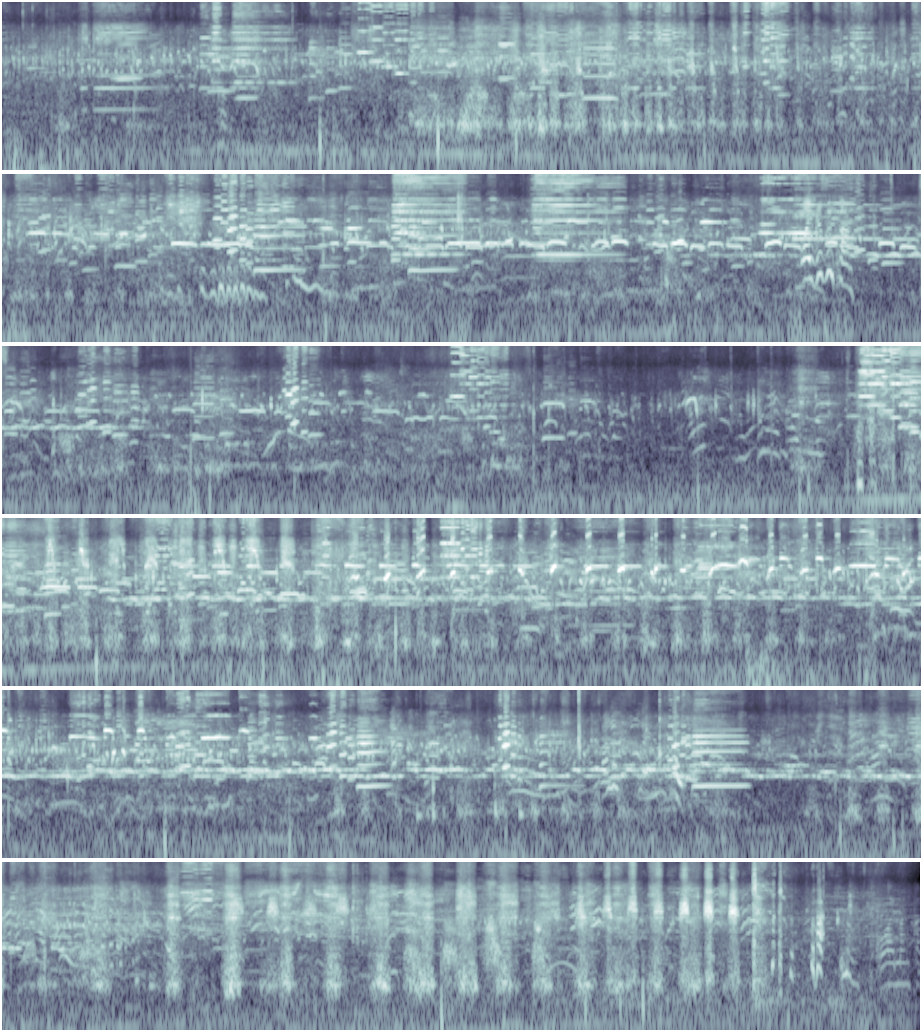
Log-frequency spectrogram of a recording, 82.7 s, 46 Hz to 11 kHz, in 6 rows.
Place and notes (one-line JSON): {"title": "cologne, chorweiler, elementary school, kids air instrument orchestra", "date": "2007-06-22 15:37:00", "description": "kids rehearsing open air with different air instruments\nsoundmap nrw: social ambiences/ listen to the people in & outdoor topographic field recordings", "latitude": "51.03", "longitude": "6.90", "altitude": "43", "timezone": "Europe/Berlin"}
